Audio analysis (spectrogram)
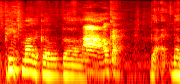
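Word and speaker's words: Peach Momoko: it's a new series Peach M mono excuse the name pronunciation of it it's Peach Monaco the ah okay the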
